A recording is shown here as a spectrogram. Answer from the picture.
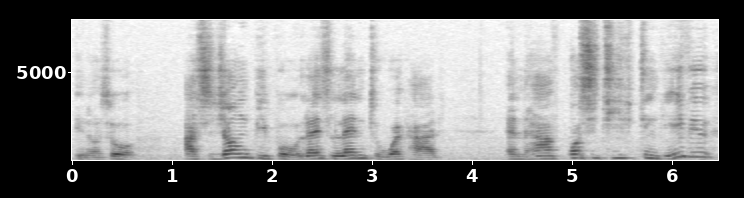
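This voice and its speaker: A man talks at a moderate pace with a Ghanaian accent. His pitch swings very widely. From Ghana, Volta Region. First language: Ewe. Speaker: musician. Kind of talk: interview.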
